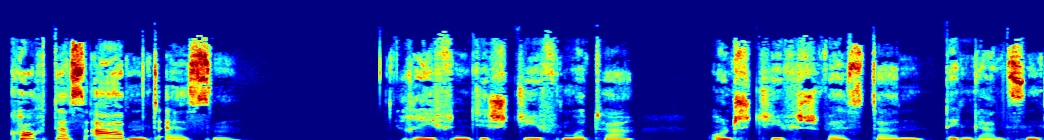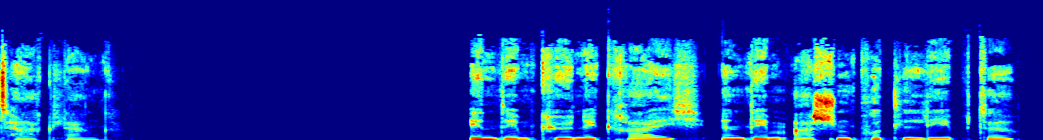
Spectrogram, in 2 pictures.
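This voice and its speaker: A woman reads a fairy tale aloud in clear, careful, simple sentences for learners. Her pace is very slow and her tone mellow. The recording is dry and close. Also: medium pitch, no room sound. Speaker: narrator. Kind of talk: slow storybook reading for learners.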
